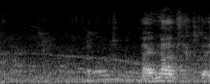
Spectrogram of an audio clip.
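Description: A man's voice in a short exclamation about a second and a half in, after a quieter first second.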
